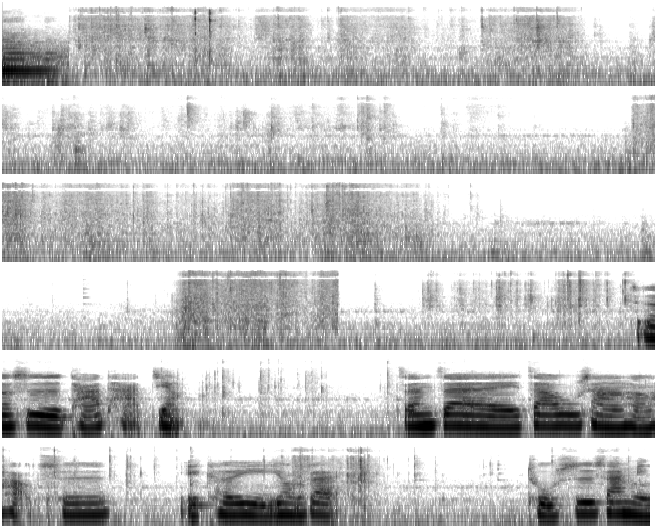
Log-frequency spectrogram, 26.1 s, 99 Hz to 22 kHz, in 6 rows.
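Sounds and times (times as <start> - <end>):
plastic packaging crinkling: 0.4 - 7.6, 8.5 - 12.0, 13.8 - 17.7, 18.3 - 20.2, 21.6 - 26.0.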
